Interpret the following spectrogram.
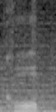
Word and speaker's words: Corp: You never pronounce the P for corp? It just seems wrong. I don't know why. I know that people in France do, but it just feels wrong.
